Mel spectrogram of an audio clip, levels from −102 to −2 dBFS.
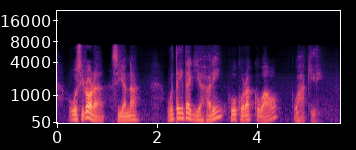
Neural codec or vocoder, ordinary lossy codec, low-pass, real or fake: codec, 16 kHz, 0.5 kbps, X-Codec, WavLM features, trained on Multilingual LibriSpeech; none; 7.2 kHz; fake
